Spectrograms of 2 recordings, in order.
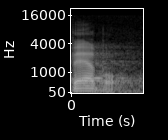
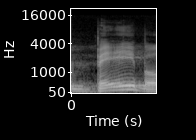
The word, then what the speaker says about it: Babel: confounded by God at Babel. Now, how do you pronounce that? Well, did you know the dictionaries have two different pronunciations? It's either B-A-H-B-E-L or B-A-Y-B-E-L. So it's either Babel or Babel. It doesn't matter how you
